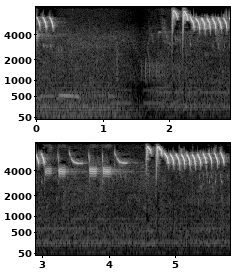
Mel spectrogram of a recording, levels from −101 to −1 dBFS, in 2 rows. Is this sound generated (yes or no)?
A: no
